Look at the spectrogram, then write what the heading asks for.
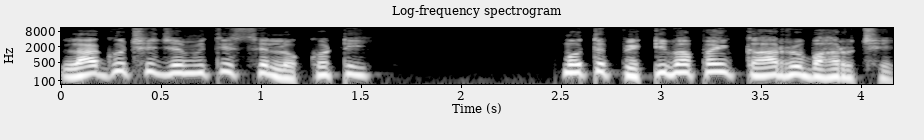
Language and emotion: Odia, fearful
